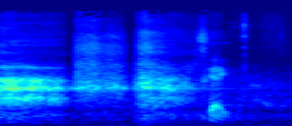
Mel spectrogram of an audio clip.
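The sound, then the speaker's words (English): A voice imitates heavy breathing into a phone, like someone listening in on a party line from another phone in the house: three or four loud, airy breaths in and out, rhythmic, ending with a short snorting gasp. “Like picking up another phone, you guys remember this? In the house, listening in on a conversation, right? You can hear breathing.”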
